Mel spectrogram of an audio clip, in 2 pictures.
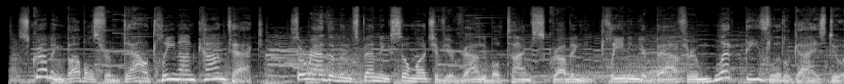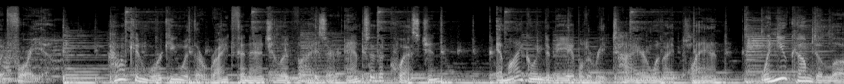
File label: Commercial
